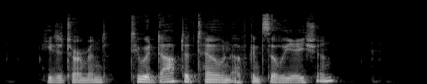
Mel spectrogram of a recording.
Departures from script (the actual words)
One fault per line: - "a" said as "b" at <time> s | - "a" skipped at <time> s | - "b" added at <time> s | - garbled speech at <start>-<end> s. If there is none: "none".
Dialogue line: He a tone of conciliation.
- "determined to adopt" added at 0.5 s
